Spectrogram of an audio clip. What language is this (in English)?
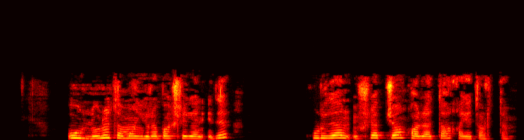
Uzbek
